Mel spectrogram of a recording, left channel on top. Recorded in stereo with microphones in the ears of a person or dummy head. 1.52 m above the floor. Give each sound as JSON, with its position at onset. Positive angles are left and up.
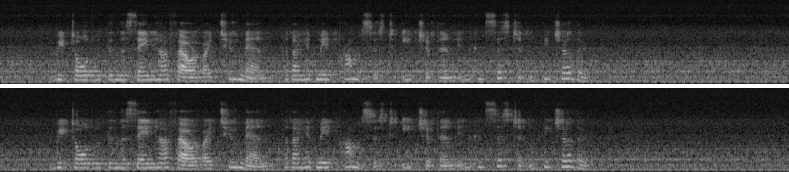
{"t": 0.5, "sound": "a woman speaking", "side_deg": 15, "distance_m": 2.5}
